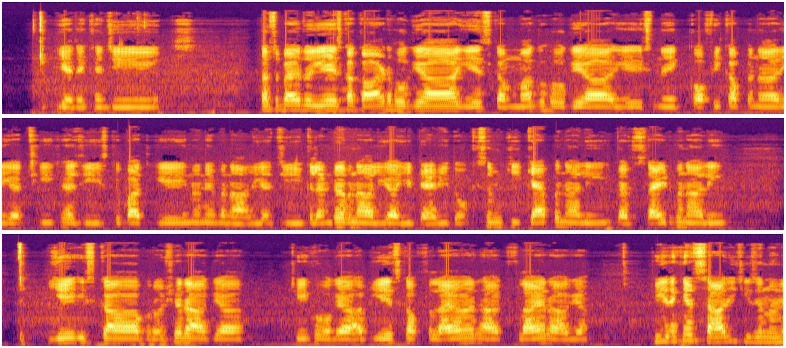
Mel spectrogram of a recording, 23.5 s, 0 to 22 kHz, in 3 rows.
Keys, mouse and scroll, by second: 1.8 scroll down 1, 14.1 scroll down 1, 18.6 scroll down 1, 19.8 scroll up 1, 21.3 scroll up 1, 22.1 scroll down 1.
